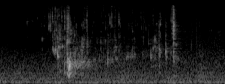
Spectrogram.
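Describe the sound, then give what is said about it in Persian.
Water being poured into a glass to offer someone a drink, heard as a few short, splashy liquid bursts, fairly quiet, with no one talking. “بیا یه آب بخور.”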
